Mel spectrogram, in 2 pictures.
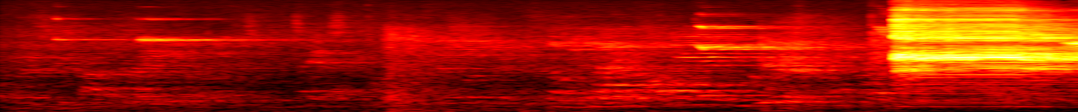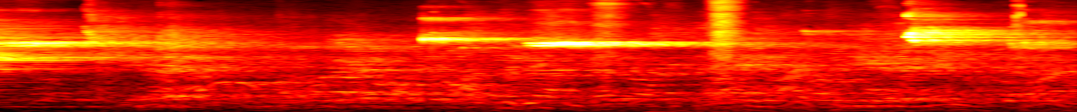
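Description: Gym scoreboard buzzer sounding sharply about halfway through and holding for over a second, signalling the end of the stoppage. It is followed a few seconds later by a short, steady, high whistle blast, over voices echoing in the gym.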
